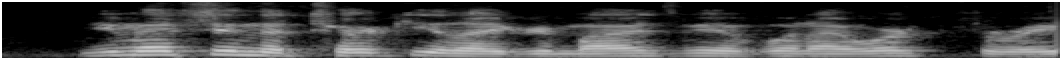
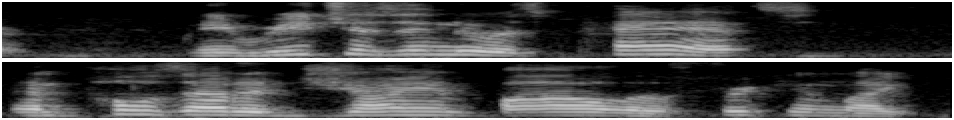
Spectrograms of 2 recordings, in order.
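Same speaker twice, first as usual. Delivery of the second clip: usual speaking voice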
